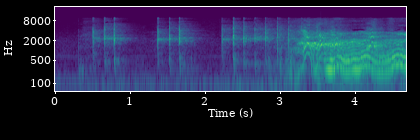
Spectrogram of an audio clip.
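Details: Pet Chihuahua imitating a tornado: sharp yips in short groups, then a long wavering, siren-like howl rising and falling.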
